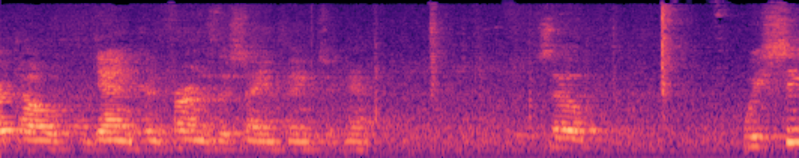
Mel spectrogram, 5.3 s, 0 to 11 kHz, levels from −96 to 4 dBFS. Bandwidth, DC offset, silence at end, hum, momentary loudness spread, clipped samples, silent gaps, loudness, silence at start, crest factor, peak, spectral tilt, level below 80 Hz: 11 kHz; 0.1%; 0 s; none; 17 LU; under 0.1%; none; -21 LUFS; 0 s; 20 dB; -2 dBFS; -3.5 dB/octave; -60 dBFS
